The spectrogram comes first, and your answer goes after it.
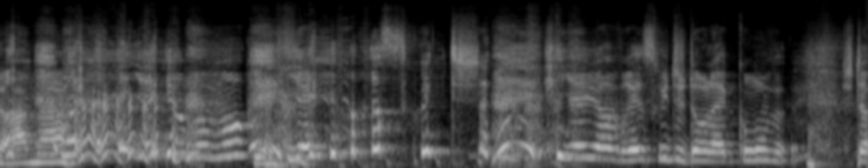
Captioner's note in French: conversation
